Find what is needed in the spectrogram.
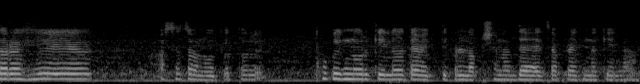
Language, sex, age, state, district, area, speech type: Marathi, female, 18-30, Maharashtra, Akola, rural, spontaneous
